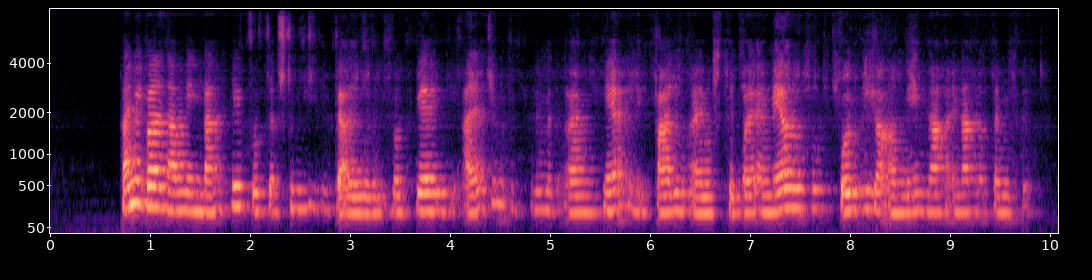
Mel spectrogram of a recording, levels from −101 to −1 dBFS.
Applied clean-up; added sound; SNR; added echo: neural mask model DeepFilterNet 3.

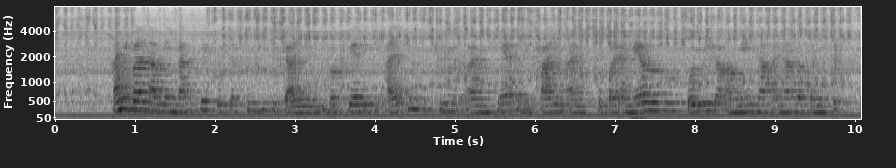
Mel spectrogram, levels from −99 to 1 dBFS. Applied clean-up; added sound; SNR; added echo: none; Domestic sounds, home sounds; 15 dB; none.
